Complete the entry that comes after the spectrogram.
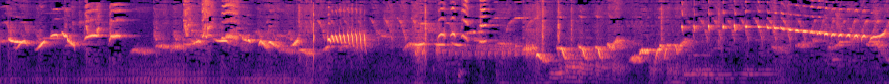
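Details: Oriental magpie-robin, caged fighter type, luring a rival with vigorous song: squawky phrases, fast whistled notes and a closing run of rapid repeated trills.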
